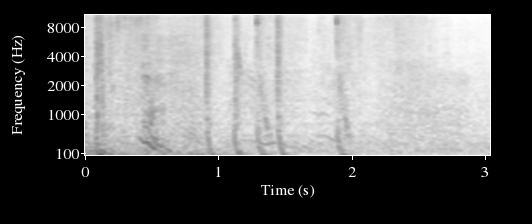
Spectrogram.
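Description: Punches land with sharp, heavy thuds.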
